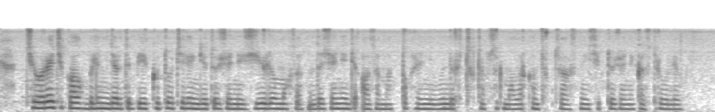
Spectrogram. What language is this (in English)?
Kazakh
